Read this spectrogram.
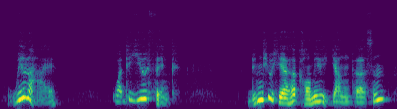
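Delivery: high, loud affronted scorn; disgusted indignation. A narrator's reading. Mary Poppins scoffing at being called a young person. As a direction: bristle at the insult.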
